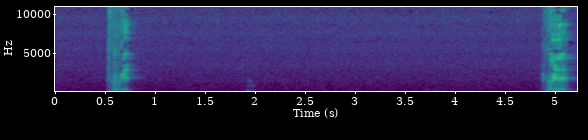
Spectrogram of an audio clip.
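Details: Late-night hiccups in a quiet room: two abrupt, brief gulping sounds about four seconds apart.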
